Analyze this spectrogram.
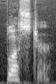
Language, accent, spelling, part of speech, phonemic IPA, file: English, US, bluster, noun / verb, /ˈblʌs.tɚ/, En-us-bluster.ogg
- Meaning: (noun) 1. Pompous, officious talk 2. A gust of wind 3. Fitful noise and violence; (verb) 1. To speak or protest loudly 2. To act or speak in an unduly threatening manner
